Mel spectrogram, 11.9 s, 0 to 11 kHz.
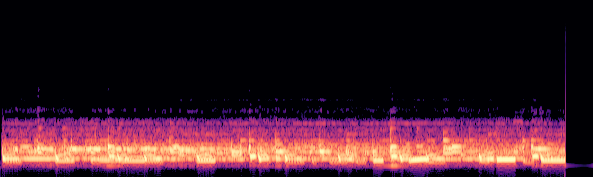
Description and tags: cloudcycle-cloudmammut.01
space, evolving, soundscape, divine, drone, ambient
